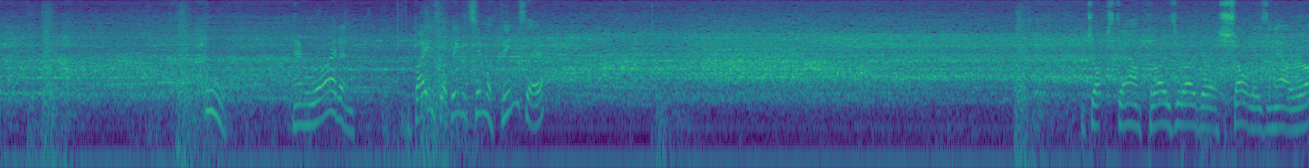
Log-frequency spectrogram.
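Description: Bodies slam heavily onto a wrestling ring mat.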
